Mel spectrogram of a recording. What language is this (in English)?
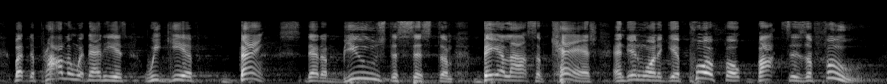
English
